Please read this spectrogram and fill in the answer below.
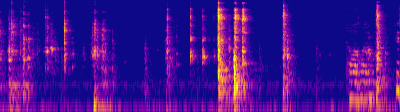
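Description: Dinner plates being stacked on a kitchen cabinet shelf: a series of irregular sharp clinks and knocks of plate on plate and on the shelf, loudest about halfway through.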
